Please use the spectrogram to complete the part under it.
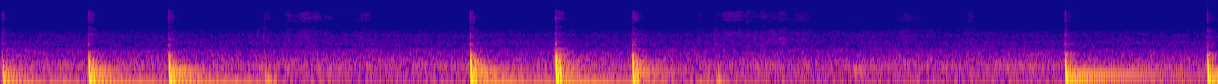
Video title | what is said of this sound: Top tonewoods and getting started | so you can hear that sort of musical high-pitched ring coming off of it and i can hear two or three other overtones over the fundamental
